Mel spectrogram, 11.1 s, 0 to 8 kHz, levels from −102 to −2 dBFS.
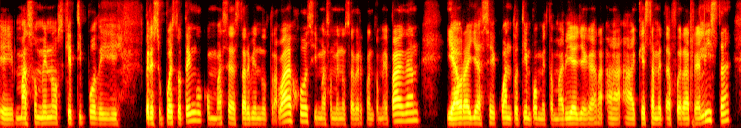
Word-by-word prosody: eh, 110 - -6
más 125 +3 0
o - - -2
menos, 130 0 -2
qué 130 - +2
tipo 130 +1 -4
de 115 -1 -5 0.4
presupuesto 130 +3 +2
tengo 185 +3 +1
con 120 -2 -9
base 120 +1 -2
a - - +3
estar 120 +1 -1
viendo 120 -1 -6
trabajos 165 -1 +2
y - - -9
más 120 0 -7
o - - -10
menos 115 -1 -7
a - - -1
ver 115 - -7
cuánto 115 -1 -11
me 115 - -7
pagan, 180 +3 +4 0.4
y 120 - +6
ahora 125 +2 +8
ya 125 -1 +1
sé 125 0 -4
cuánto 125 -2 -1
tiempo 125 0 -2
me 115 -1 -8
tomaría 115 +2 +1
llegar 115 -1 -1
a 120 -1 -3
a 115 - -1
que 120 - -2
esta 125 +2 0
meta 120 0 -1
fuera 120 -1 +1
realista. 180 - 0
120 Hz, 215 wpm, -25 LUFS, 115-130 Hz, 0.4 s, ahora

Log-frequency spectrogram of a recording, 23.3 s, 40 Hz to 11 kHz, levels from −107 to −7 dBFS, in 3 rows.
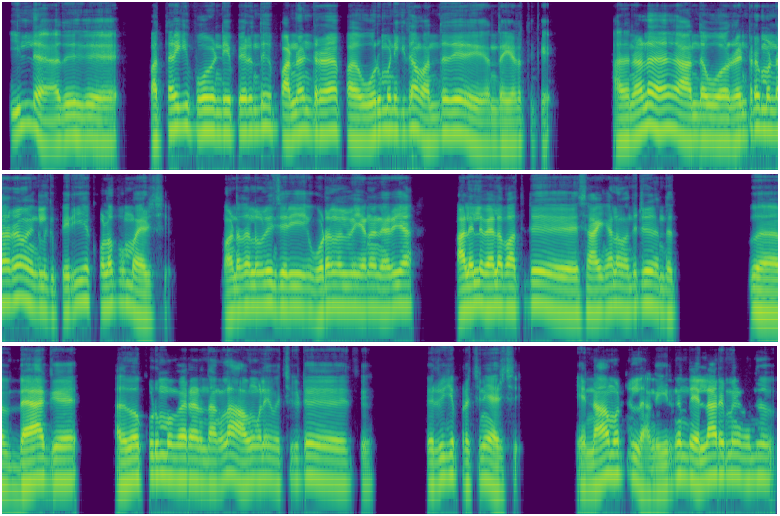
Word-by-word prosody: இல்ல, 175 +3 -4 0.2
அது 115 +2 -2 0.8
10:30க்கு 155 +9 0
போ 145 - +2
வேண்டிய 145 -1 0
பேருந்து 150 +3 0 0.2
12.30 140 +3 +2 0.2
ப - - -2 0.2
1 135 +2 +1
மணிக்கு 150 -2 -2
தான் 155 - +2
வந்ததே 140 +5 +1 0.3
அந்த 105 0 -4
இடத்துக்கே. 105 +1 -9 0.7
அதனால, 125 +8 +2 0.4
அந்த 120 0 -1
ஒரு 115 0 +2
2.30 130 +6 +1
மணி 155 -1 0
நேரம் 165 +3 +2
எங்களுக்கு 130 -4 -4
பெரிய 140 +6 -3
குழப்பம் 140 +1 -2
ஆயிருச்சு 100 -2 -3 0.6
மனதளவிலும் 135 +4 0
சரி 135 0 +1 0.2
உடல் 130 +3 +1
அளவிலும். 130 -1 0
ஏன்னா, 130 +1 0
நெறையா 135 +3 +2 0.5
காலையில 130 +4 +4
வேல 135 +1 +4
பார்த்துட்டு 135 +3 0 0.5
சாயங்காலம் 125 +3 +1
வந்துட்டு 135 +3 -1
அந்த 115 -2 -4 0.9
வ 120 - +3 0.4
பேக்கு 125 +1 +5 0.5
அதுவும் 130 +3 +1
குடும்பம் 145 -1 -1
வேற 135 0 +3
இருந்தாங்களா, 120 +4 0
அவங்களே 130 +2 -1
வச்சுக்கிட்டு 130 +3 -5 1.2
பெரிய 130 +5 -3
பிரச்சனை 115 +3 -5
ஆயிருச்சு. 95 -2 -3 0.6
எ - - -1
நான் 145 +6 +4
மட்டும் 150 -2 -4
இல்ல 115 -7 -1
அங்கே 95 +2 -4
இருந்த 140 +4 -3
எல்லாருமே 145 +2 +3
வந்து 135 +1 -4
130 Hz, 140 wpm, -23 LUFS, 120-145 Hz, 1.2 s, பேக்கு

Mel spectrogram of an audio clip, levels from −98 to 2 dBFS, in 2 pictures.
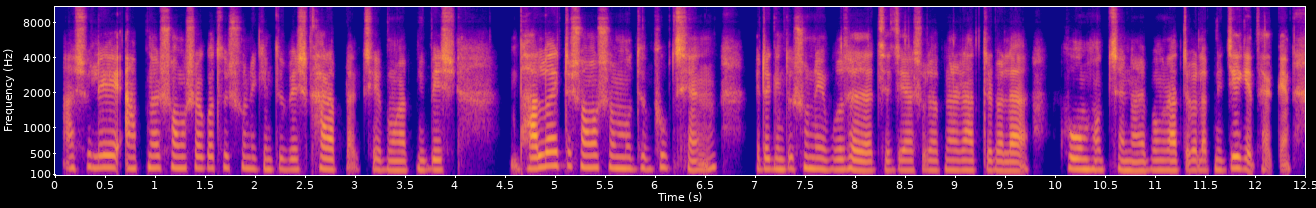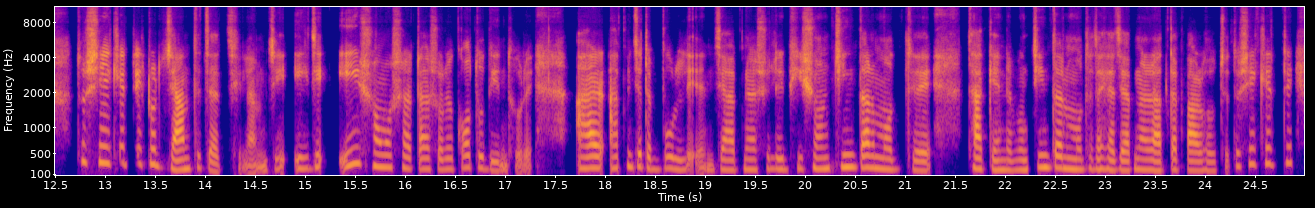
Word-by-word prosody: আসলে 230 +1 +1 0.3
আপনার 225 +1 -6
সমস্যার 220 -1 -1
কথা 220 +1 -2
শুনে 220 -1 -9
কিন্তু 200 0 -8
বেশ 195 - +6
খারাপ 200 -3 +1
লাগছে - - 0
এবং 180 -1 -9
আপনি 190 +2 -13
বেশ 190 0 +5 0.8
ভালো 215 +3 +5
একটা 260 -1 0
সমস্যার 230 -1 0
মধ্যে 215 +1 -6
ভুগছেন। 220 -5 +4 0.6
এটা 205 - +2
কিন্তু 200 +1 -5
শুনেই 210 -3 -3
বোঝা 195 0 -1
যাচ্ছে 175 +1 +1
যে 185 - -1
আসলে 185 - -2
আপনার 185 +1 -5
রাত্রেবেলা 180 -1 -2 0.5
ঘুম 205 -2 -1
হচ্ছে 190 +2 +4
না - - -5
এবং 185 +1 -10
রাত্রেবেলা 185 +1 -1
আপনি 190 +1 -10
জেগে 220 -2 +4
থাকেন। - - 0 0.4
তো - - -7
সেই 325 -2 +5
ক্ষেত্রে 320 0 +3
একটু 295 - -1 0.2
জানতে 195 +5 +4
চাচ্ছিলাম - - -5
যে - - +1 0.2
এইযে 215 +3 +3 0.3
এই 290 - +4 0.2
সমস্যাটা 230 -4 -1
আসলে 195 0 -5
কতদিন 220 -7 -4
ধরে? - - -9 0.6
আর 225 - +6 0.2
আপনি 250 +3 -9
যেটা 235 -4 0
বললেন 205 -3 -3
যে - - +1
আপনি 195 +2 -14
আসলে 205 +1 -2
ভীষণ 210 0 +5
চিন্তার 235 -1 +2
মধ্যে 195 -2 -4 0.5
থাকেন 200 -3 +3
এবং 190 +1 -9
চিন্তার 235 -2 -1
মধ্যে 200 +1 -6
দেখা 200 -2 0
যায় 180 -2 +2
আপনার 195 0 -3
রাতটা 175 +3 0
পার 175 -1 +2
হচ্ছে। 170 0 -2
তো - - -7
সেক্ষেত্রে 300 +1 -3
210 Hz, 165 wpm, -23 LUFS, 190-230 Hz, 0.8 s, বেশ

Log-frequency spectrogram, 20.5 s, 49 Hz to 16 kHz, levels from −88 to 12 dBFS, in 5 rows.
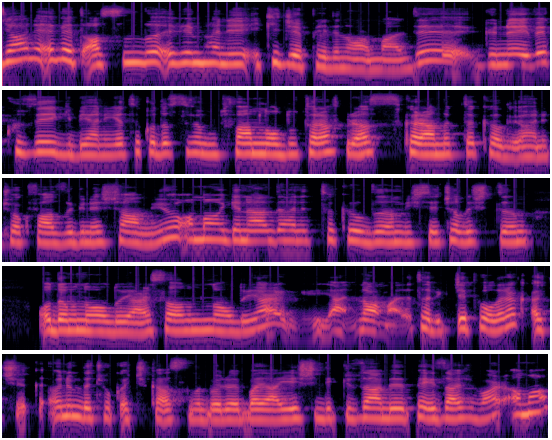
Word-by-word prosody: Yani, 305 +5 +3
evet, 305 -3 +3
aslında 255 +4 +2
evim, 245 +1 +2
hani, 230 -2 +1
2 220 +3 -2
cepheli 190 -4 0
normalde. 160 - -2
Güney 215 0 0
ve 250 +1 +3
kuzey 225 0 0
gibi. 190 -2 -5
Yani 185 -1 -2
yatak 195 +4 -4
odası 210 +1 -2
ve - - -1
mutfağımın 205 +1 +2
olduğu 195 0 +1
taraf 215 +3 +3
biraz 205 +2 +1
karanlıkta 195 -1 +4
kalıyor. 165 -6 -2
Hani, 165 0 -4
çok 195 0 -4
fazla 185 -1 -1
güneş 190 +2 -4
almıyor 195 +6 0
ama 235 0 +1
genelde 220 0 0
hani 210 -1 -4
takıldığım, 200 -3 -2
işte 195 0 -4
çalıştığım, 200 -1 -3 0.4
odamın 195 0 +3
olduğu 175 -1 +2
yer, 165 0 +1
salonumun 195 0 0
olduğu 180 -1 -1
yer, 230 +7 -1
yani, - - -2
normalde - - +1
tabii 205 -7 -1
ki 200 - -27
cephe 220 +1 +3
olarak 210 +9 +2
açık. 195 -2 -5
Önüm 220 0 +1
de 190 - +3
çok 195 -1 -8
açık 175 +1 -6
aslında 170 +1 -2
böyle, 175 0 +2
bayağı 175 0 +3
yeşillik, 190 0 -1
güzel 190 0 +2
bir 190 0 +3
peyzaj 190 -1 +1
var 190 +1 -2
ama, 280 +9 +3
195 Hz, 170 wpm, -22 LUFS, 185-220 Hz, 0.4 s, karanlıkta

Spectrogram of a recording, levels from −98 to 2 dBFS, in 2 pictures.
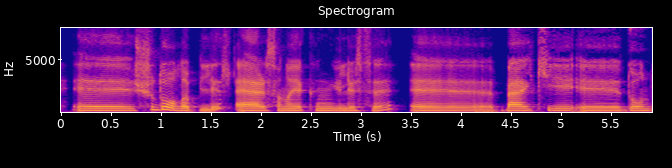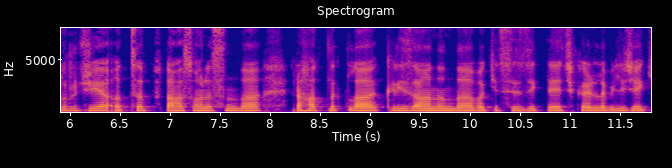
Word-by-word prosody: Eee, 185 -1 +3
şu 250 +6 -2
da 280 - +5
olabilir 180 - +2
eğer 175 -1 +6
sana 175 0 -2
yakın 175 0 0
gelirse, 170 - -2
eee, 170 -2 0
belki, 185 +2 +3
eee, 170 -3 0
dondurucuya 180 0 -1
atıp 180 +1 -5
daha 175 0 +2
sonrasında 175 -1 -2 0.4
rahatlıkla 180 -1 0
kriz 180 -1 -3
anında 170 -1 +2
vakitsizlikte 170 +1 -4
çıkarılabilecek 170 -1 -3
175 Hz, 100 wpm, -23 LUFS, 170-185 Hz, 0.4 s, eğer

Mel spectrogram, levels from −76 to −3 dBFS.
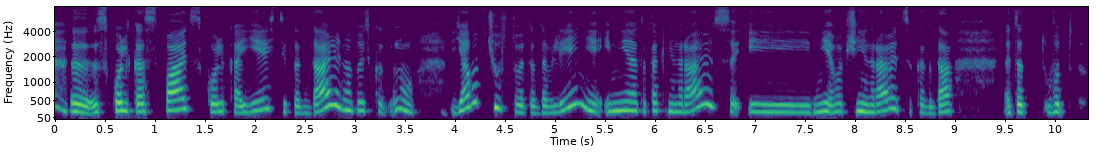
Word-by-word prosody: э, 195 -6 +5
сколько 225 0 +3
спать, 250 +6 +3
сколько 205 -6 -2
есть 235 +8 -2
и - - -5
так 175 -3 -5
далее. 360 - +4
Ну, 245 -3 +1
то 230 - -3
есть, 230 +1 -4
как 210 -3 -9
ну 245 -6 -2 0.3
Я - - +2
вот 455 - -1
чувствую 290 - 0
это 175 - -6
давление, 225 - -1
и 210 - -4
мне 230 +1 +4
это 220 -1 -6
так 225 0 -5
не 210 - -1
нравится, 340 - -1
и 195 - -2
мне 205 0 +1
вообще 210 +1 -2
не 210 - +5
нравится, 240 +7 -1
когда 190 +3 -1 0.5
этот, 190 +2 +1 0.2
вот 200 +2 -2
215 Hz, 185 wpm, -27 LUFS, 195-245 Hz, 0.5 s, э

